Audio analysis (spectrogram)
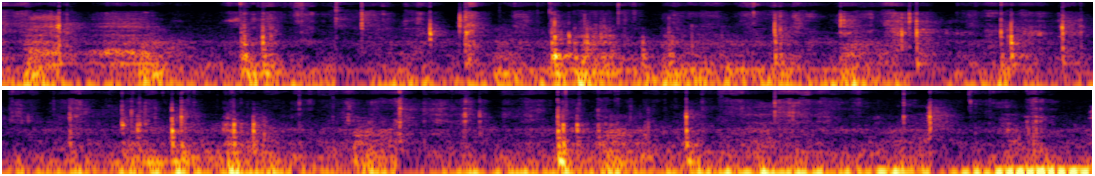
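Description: Small chunks of pink gym chalk are rubbed and ground together between both palms above a pile of broken chalk. Dense, crumbly scraping and crackling runs throughout, with many quick crunches over a steady low rumble.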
